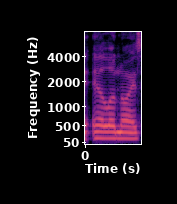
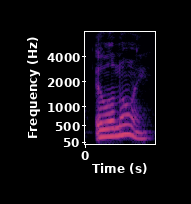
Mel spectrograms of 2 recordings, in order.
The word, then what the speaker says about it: Illinois: Uh the S is silent in Illinois. I didn't know that. Illinois.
